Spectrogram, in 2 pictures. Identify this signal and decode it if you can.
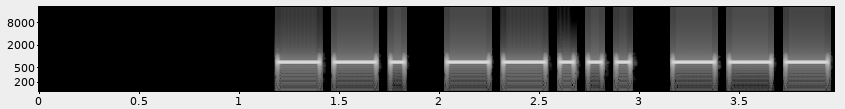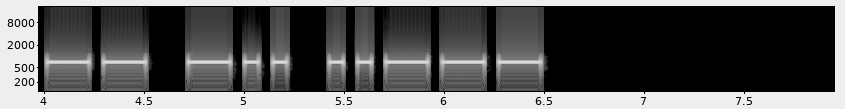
Morse code, heard as a keyed tone, about 17 wpm, 700 Hz. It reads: G70D2
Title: Code Groups - 5 Letter:Numbers - 17wpm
